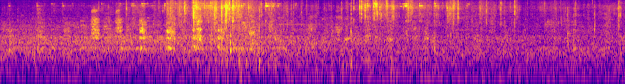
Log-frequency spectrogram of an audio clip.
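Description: Border collies running through dry undergrowth and leaf litter: a quick run of rustling, crackling footfalls, loudest about two and a half seconds in and again around five seconds in.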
